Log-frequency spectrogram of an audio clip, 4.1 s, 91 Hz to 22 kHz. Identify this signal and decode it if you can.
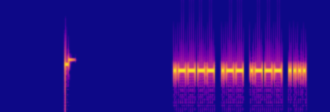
Morse code, heard as a keyed tone, about 40 wpm, 700 Hz. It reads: 1WJH
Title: Four Challenging Letter-Number Combinations 40wpm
